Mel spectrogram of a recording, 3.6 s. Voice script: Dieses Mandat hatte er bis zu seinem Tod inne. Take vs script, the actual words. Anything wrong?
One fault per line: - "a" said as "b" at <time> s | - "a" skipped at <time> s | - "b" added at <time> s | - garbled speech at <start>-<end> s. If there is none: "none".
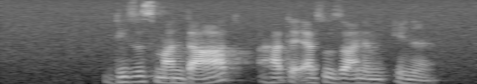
- "bis" skipped at 2.4 s
- "Tod" skipped at 2.9 s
